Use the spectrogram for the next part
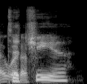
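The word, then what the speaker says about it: Tchia: So right now, it looks like we're looking at Hotline Miami 2, Tachia. Like, is that how you pronounce it? – It's a Tachia.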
